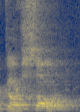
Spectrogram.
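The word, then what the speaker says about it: Garçon: can be somebody or Garson is how you say it Pier Garson would be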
